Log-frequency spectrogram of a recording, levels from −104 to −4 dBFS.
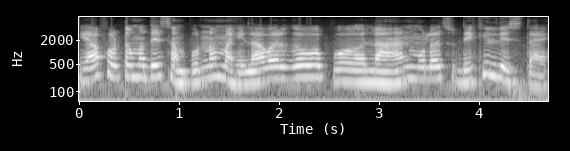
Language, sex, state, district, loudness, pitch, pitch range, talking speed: Marathi, female, Maharashtra, Dhule, -15 LUFS, 215 Hz, 175-235 Hz, 140 wpm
